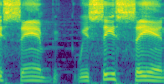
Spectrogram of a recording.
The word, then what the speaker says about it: Saiyan: So yeah, I always pronounce it as Saiyan because I've already gotten too used to it after like 2 decades at this point.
